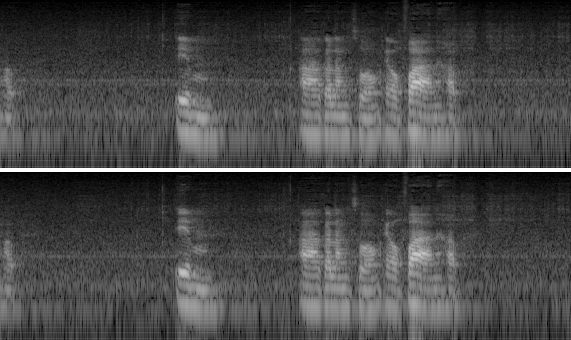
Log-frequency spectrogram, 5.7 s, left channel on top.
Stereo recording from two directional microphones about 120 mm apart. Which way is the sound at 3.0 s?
20° right (ahead or behind).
